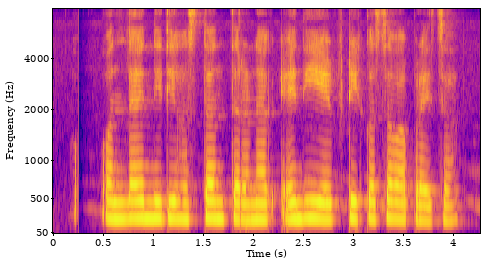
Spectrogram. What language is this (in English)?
Marathi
